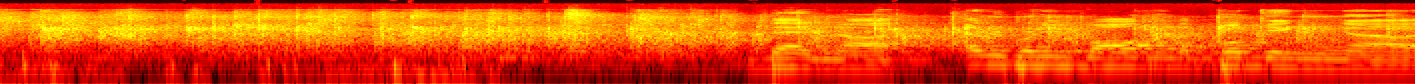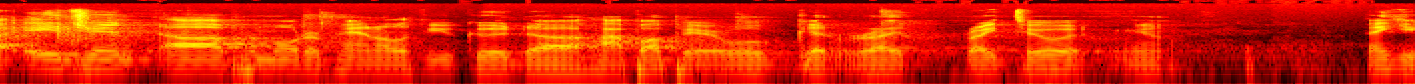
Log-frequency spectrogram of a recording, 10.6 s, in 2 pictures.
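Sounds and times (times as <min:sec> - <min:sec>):
audience applause: 0:00.0 - 0:05.9
speech: 0:02.9 - 0:09.8, 0:10.4 - 0:10.6.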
